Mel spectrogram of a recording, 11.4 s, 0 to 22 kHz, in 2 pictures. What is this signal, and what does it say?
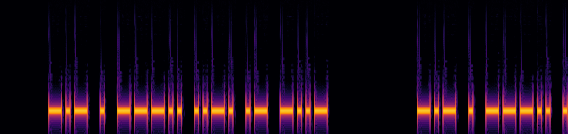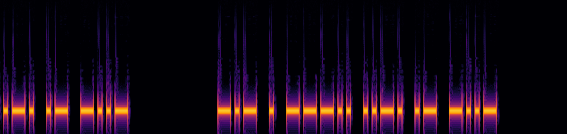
Morse code, heard as a keyed tone, about 27 wpm, 700 Hz. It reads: KE8FAX KE8FAX KE8FAX
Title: USA Call Signs - 6 Characters - Repeated 3x - 28wpm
